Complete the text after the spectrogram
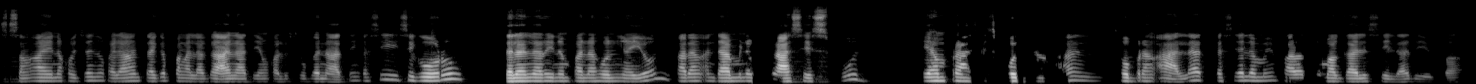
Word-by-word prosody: Sang-ayon 150 Hz, +6 st, -6 dB
ako 160 Hz, -, -13 dB
diyan 175 Hz, +4 st, -9 dB
'no, 175 Hz, -, -13 dB
kailangan 155 Hz, +2 st, -5 dB
talaga 155 Hz, +2 st, -7 dB
pangalagaan 140 Hz, -4 st, 0 dB
natin 135 Hz, 0 st, -8 dB
yung 135 Hz, -, -24 dB
kalusugan 135 Hz, +1 st, -11 dB
natin 145 Hz, +10 st, -6 dB
kasi 215 Hz, +6 st, -12 dB
siguro, 185 Hz, +7 st, +3 dB, 0.4 s
dala 155 Hz, +1 st, +9 dB
na 160 Hz, 0 st, +3 dB
rin 160 Hz, 0 st, -1 dB
ng 155 Hz, -, -3 dB
panahon 155 Hz, 0 st, -2 dB
ngayon, 185 Hz, -, -4 dB
parang 165 Hz, +1 st, -2 dB
ang 165 Hz, -, -12 dB
dami 155 Hz, 0 st, +4 dB
ng 160 Hz, -, -3 dB, 0.2 s
processed 145 Hz, -4 st, +5 dB
food. 220 Hz, +1 st, -9 dB, 0.6 s
Eh, 170 Hz, -, +7 dB
ang 170 Hz, -, +7 dB
processed 160 Hz, -2 st, -1 dB
food 165 Hz, -2 st, +7 dB
naman, 175 Hz, +3 st, -12 dB, 0.2 s
sobrang 155 Hz, 0 st, -2 dB
alat 150 Hz, +7 st, 0 dB
kasi 165 Hz, +2 st, -13 dB
alam 180 Hz, -1 st, -2 dB
mo, 175 Hz, -, -11 dB
yun 185 Hz, -, -20 dB
parang 155 Hz, -2 st, 0 dB, 0.2 s
tumagal 145 Hz, -1 st, 0 dB
sila 125 Hz, -1 st, -11 dB
‘di 130 Hz, -3 st, -20 dB, 0.2 s
ba. 105 Hz, +1 st, -19 dB
155 Hz, 165 wpm, -25 LUFS, 145-170 Hz, 0.6 s, dala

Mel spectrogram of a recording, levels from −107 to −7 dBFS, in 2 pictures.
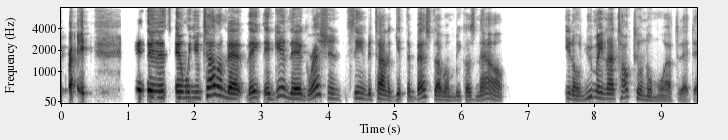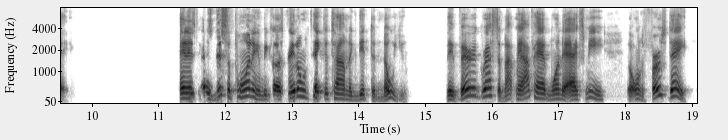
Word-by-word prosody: Right? 460 Hz, -, +4 dB, 0.8 s
And 425 Hz, -1 st, +10 dB
then 200 Hz, -2 st, +10 dB
it's 195 Hz, -, -4 dB
and 185 Hz, 0 st, +7 dB
when 185 Hz, 0 st, -3 dB
you 185 Hz, -, -1 dB
tell 255 Hz, +8 st, +5 dB
'em 245 Hz, -5 st, -2 dB
that, 155 Hz, -2 st, +7 dB
they 390 Hz, -1 st, +2 dB
again, 225 Hz, +9 st, -1 dB
their 155 Hz, -1 st, +7 dB
aggression 160 Hz, -, -2 dB
seem 170 Hz, -3 st, -6 dB
the 150 Hz, -, -7 dB
time 145 Hz, -, +2 dB
the -, -, -8 dB
get 305 Hz, 0 st, -9 dB
the -, -, -7 dB
best 220 Hz, +4 st, -2 dB
of -, -, 0 dB
'em 115 Hz, -3 st, -10 dB
because 115 Hz, 0 st, -9 dB
now, 130 Hz, +3 st, -6 dB, 0.9 s
you -, -, -5 dB
know, 120 Hz, -, -5 dB
you 190 Hz, +7 st, -9 dB
may 180 Hz, -3 st, +1 dB
not 150 Hz, -2 st, -2 dB
talk 190 Hz, +6 st, -7 dB
to -, -, -6 dB
'em -, -, -13 dB
no -, -, -7 dB
more -, -, -13 dB
after -, -, -13 dB
that 475 Hz, 0 st, -10 dB
day. 455 Hz, 0 st, -13 dB, 1.7 s
And 165 Hz, +1 st, +4 dB
it's 165 Hz, -, -2 dB
it's -, -, -1 dB
disappointing 215 Hz, -, -3 dB
because 135 Hz, -1 st, 0 dB
they 185 Hz, -, +4 dB
don't 210 Hz, -2 st, 0 dB
take 185 Hz, -, +1 dB
the 155 Hz, -, -6 dB
time 150 Hz, -3 st, -3 dB
to 120 Hz, -, -6 dB
get 140 Hz, +5 st, -7 dB
to -, -, -7 dB
know -, -, -2 dB
you. -, -, -17 dB, 0.6 s
They're 135 Hz, -2 st, 0 dB
very 245 Hz, +2 st, +3 dB
aggressive, 240 Hz, +1 st, -2 dB
I -, -, -5 dB
mean, 140 Hz, -1 st, -1 dB
I've 195 Hz, -, -5 dB
had 160 Hz, -7 st, 0 dB
one 150 Hz, +2 st, -3 dB
that -, -, +3 dB
asked 135 Hz, +2 st, 0 dB
me 155 Hz, -9 st, -10 dB, 0.4 s
o 465 Hz, 0 st, -2 dB
on -, -, -6 dB
the -, -, -17 dB
first 480 Hz, -1 st, -1 dB
date, 425 Hz, -2 st, +1 dB
185 Hz, 215 wpm, -23 LUFS, 150-245 Hz, 1.7 s, And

